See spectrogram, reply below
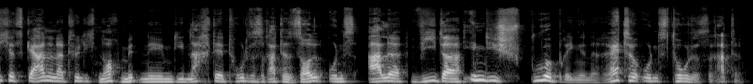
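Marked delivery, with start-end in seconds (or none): none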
